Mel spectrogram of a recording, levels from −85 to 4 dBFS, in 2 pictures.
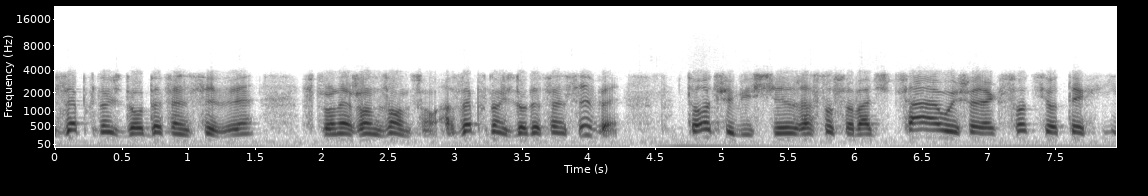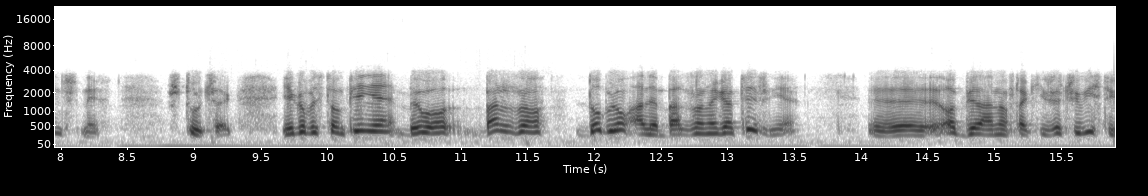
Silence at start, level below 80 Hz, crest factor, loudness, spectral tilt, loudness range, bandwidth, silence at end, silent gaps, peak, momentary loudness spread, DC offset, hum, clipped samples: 0 s; -64 dBFS; 16 dB; -20 LUFS; -6.5 dB/octave; 2 LU; 4.3 kHz; 0 s; none; -4 dBFS; 11 LU; under 0.1%; none; under 0.1%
